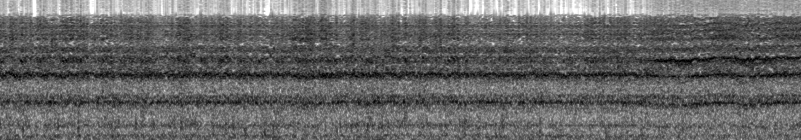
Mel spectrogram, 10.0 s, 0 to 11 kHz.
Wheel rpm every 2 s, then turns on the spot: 240, 240, 230, 230, 220.
none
